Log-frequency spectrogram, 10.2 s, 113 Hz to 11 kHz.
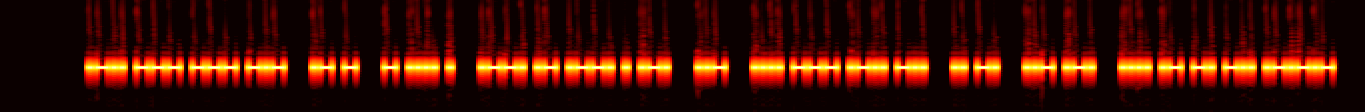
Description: Morse code, heard as a keyed tone, about 37 wpm, 700 Hz. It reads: LOOK AT THE PAPER U HOLD IN UR HAND.
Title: Sentences from Top 400 Words and Abbreviations 40wpm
